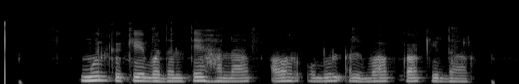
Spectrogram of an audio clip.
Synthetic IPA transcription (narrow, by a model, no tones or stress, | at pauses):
mʊlkkebɐd̪əlt̪eɦaːlaːt̪ɔːɾʊlulɐ̰lbaːb̚kakɪɾd̪aːɾ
